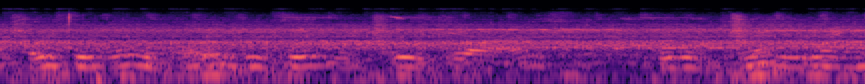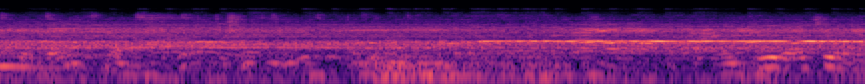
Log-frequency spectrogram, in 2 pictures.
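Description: Arena sound from a TV basketball broadcast: voices and crowd murmur with music playing underneath. A steady high note comes in near the end.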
